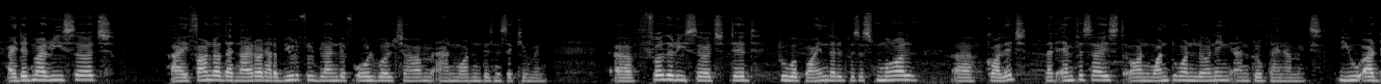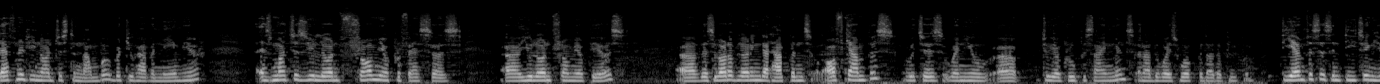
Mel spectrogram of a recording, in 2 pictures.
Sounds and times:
Speech: 0.0s - 5.5s, 6.1s - 27.6s.

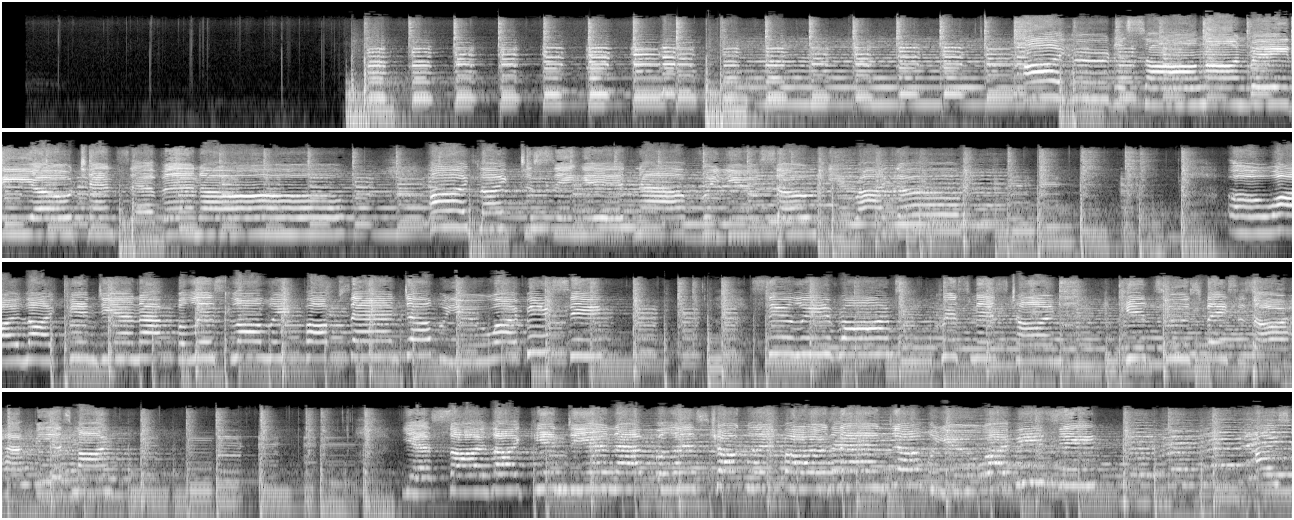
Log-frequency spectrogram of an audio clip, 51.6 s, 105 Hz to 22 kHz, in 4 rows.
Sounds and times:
Blues: 0.3s - 51.6s.

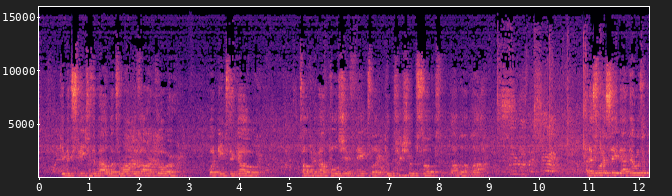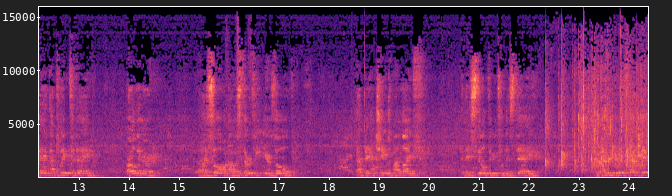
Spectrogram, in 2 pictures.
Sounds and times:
Speech: 0.2s - 17.5s, 18.2s - 22.3s, 23.3s - 24.3s.

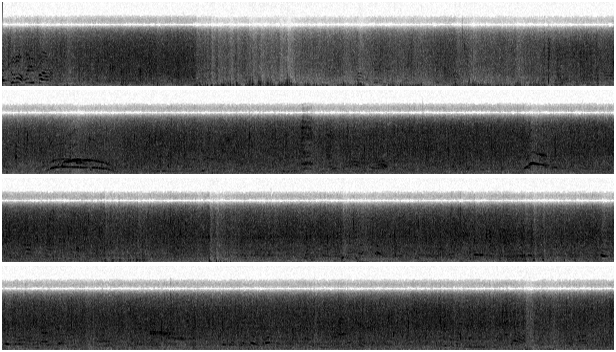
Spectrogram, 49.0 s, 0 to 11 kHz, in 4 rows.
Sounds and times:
Water: 0.0s - 48.9s.

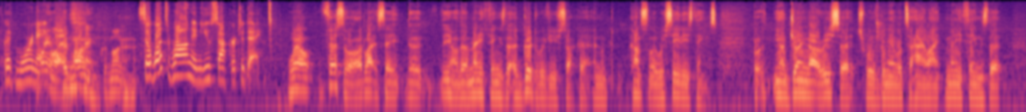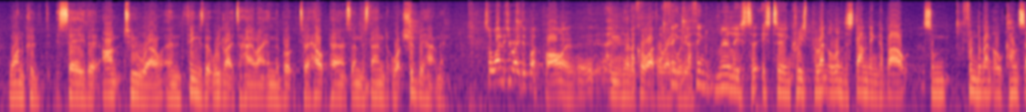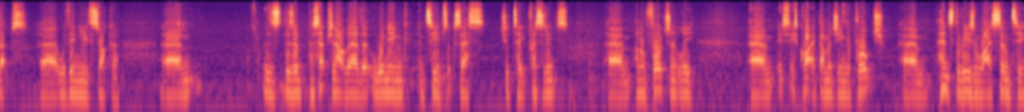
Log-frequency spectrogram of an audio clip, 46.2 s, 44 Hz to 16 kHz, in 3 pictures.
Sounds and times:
Speech: 0.1s - 3.1s, 3.7s - 32.6s, 33.2s - 33.8s, 34.6s - 41.2s, 42.0s - 46.1s.

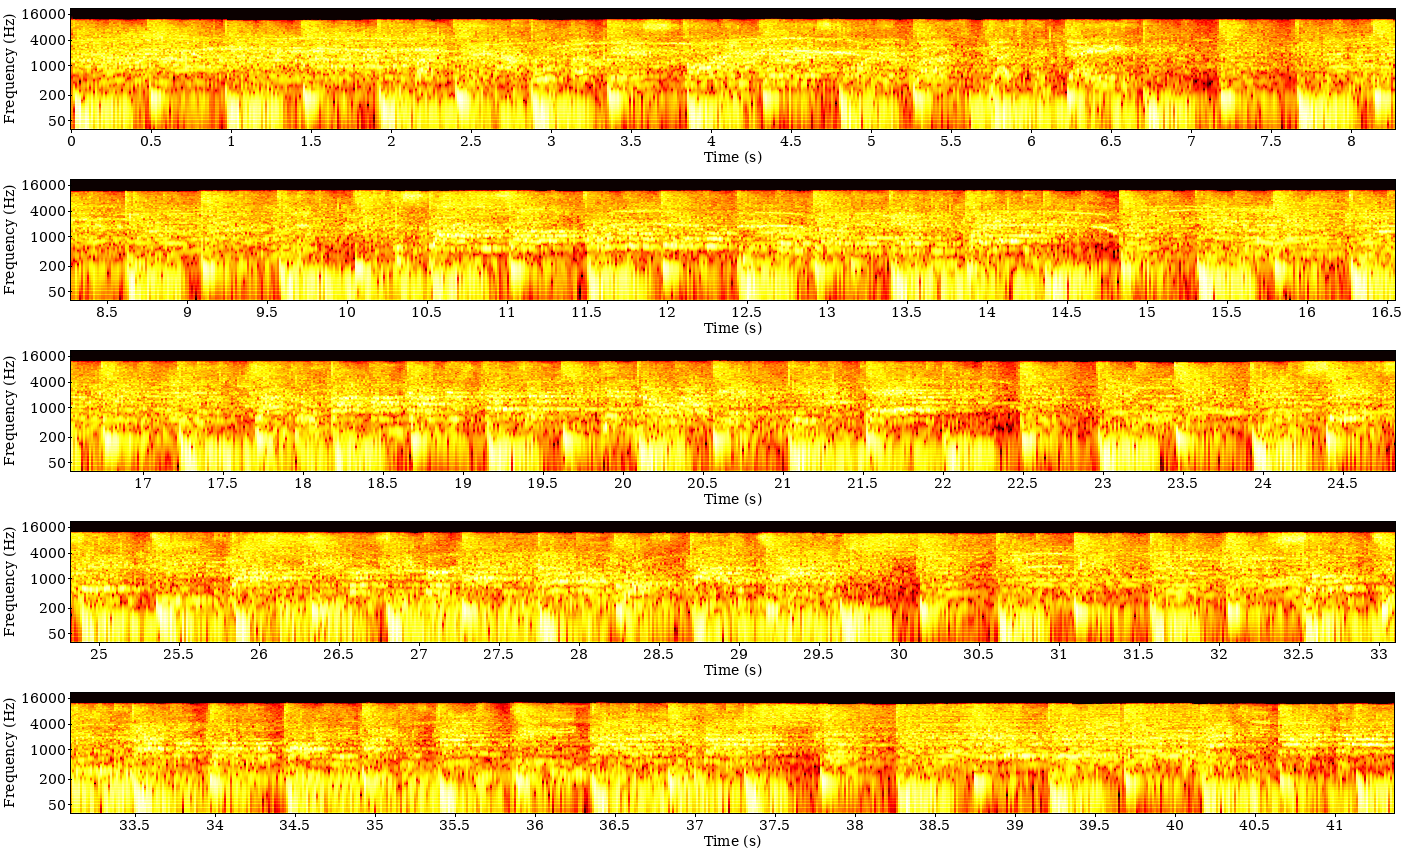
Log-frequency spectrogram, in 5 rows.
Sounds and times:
Music: 0.0s - 41.3s.

